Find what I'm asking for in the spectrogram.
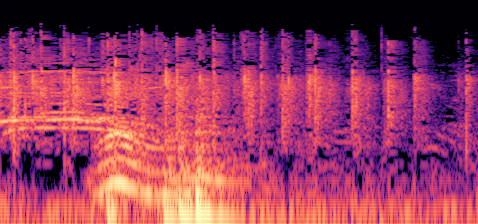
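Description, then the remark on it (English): An audience at a live band performance applauds as the electric bass player is introduced, with dense, steady clapping that continues throughout, while a wavering voice, like a cheer or whoop, rises briefly over it near the start. “Come on, you have to clap louder for me.”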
